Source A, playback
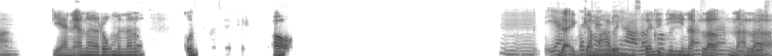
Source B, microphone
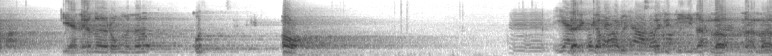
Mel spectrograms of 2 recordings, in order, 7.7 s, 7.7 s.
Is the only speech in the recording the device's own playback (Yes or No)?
Yes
